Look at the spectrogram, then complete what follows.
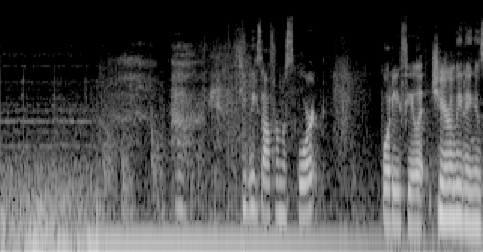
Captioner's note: sighs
